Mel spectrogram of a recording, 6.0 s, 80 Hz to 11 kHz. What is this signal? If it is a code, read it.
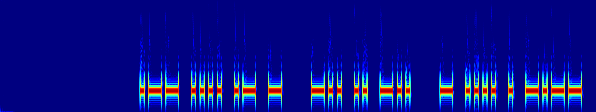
Morse code, heard as a keyed tone, about 28 wpm, 700 Hz. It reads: WHAT DID THEY
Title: Sentences from Top 1000 Words - Review Part 4 - 28wpm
